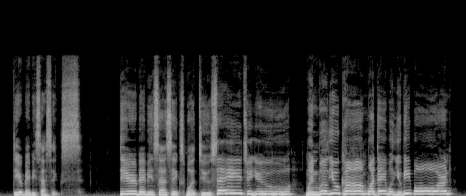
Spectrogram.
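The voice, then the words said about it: Imitates another person's singing voice. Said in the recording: “In my Beyonce voice.”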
